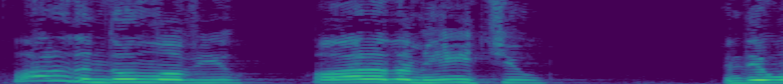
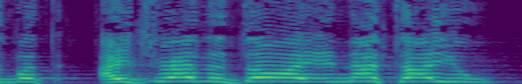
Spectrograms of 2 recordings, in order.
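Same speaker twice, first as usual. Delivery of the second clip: high, emphatic acted refusal; desperate defiance; 7 semitones higher, 3 dB louder than usual. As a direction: refuse in a raised, pleading voice. Teacher defies the death threat.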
